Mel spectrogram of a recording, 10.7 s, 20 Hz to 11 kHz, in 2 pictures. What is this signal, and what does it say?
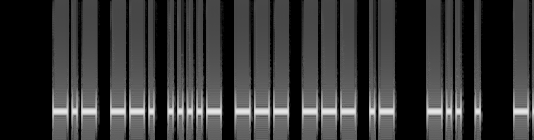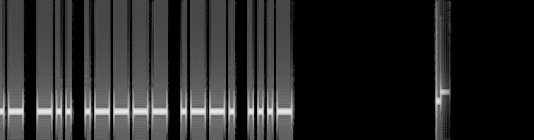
Morse code, heard as a keyed tone, about 25 wpm, 700 Hz. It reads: KG4OOA DE KD1PV
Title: USA Callsign DE Callsign 25wpm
